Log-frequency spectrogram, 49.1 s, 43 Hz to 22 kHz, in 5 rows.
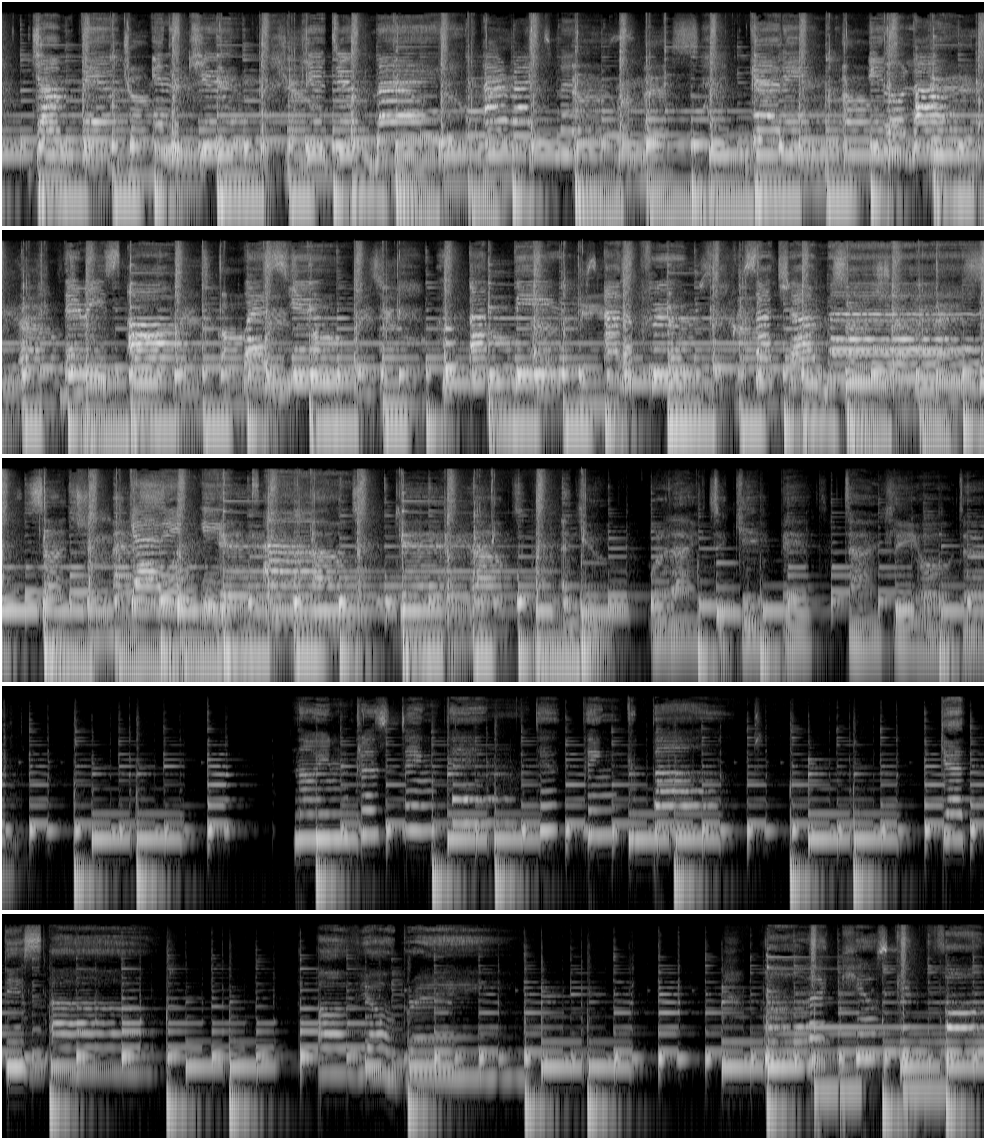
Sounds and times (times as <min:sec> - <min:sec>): Music: 0:00.0 - 0:49.1.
